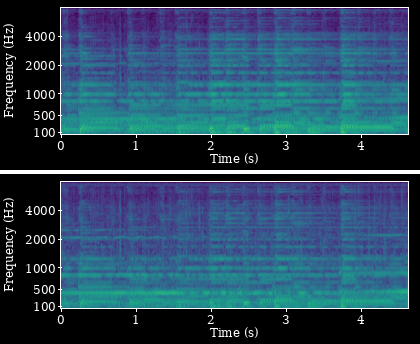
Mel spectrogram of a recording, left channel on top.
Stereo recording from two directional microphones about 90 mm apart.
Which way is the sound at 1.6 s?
20° left (ahead or behind).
